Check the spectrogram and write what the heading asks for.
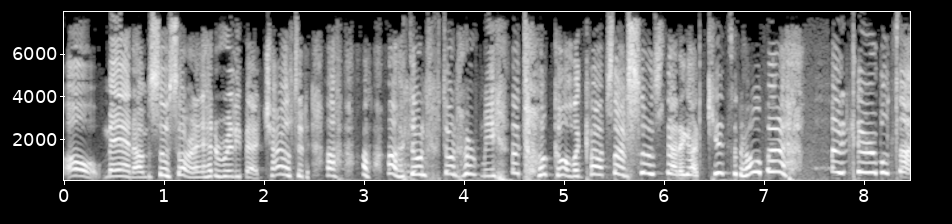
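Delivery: very high, fake, put-on sobbing pleading. Acting out a disarmed mugger begging not to be hurt: mock pleading for sympathy. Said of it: "He's just gonna start milking that shit".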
